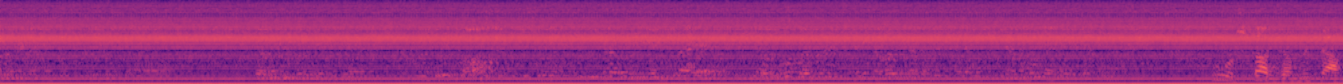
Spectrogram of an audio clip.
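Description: Steady, loud electrical mains hum running through the recording, with faint, indistinct voices now and then, a little louder near the end.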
